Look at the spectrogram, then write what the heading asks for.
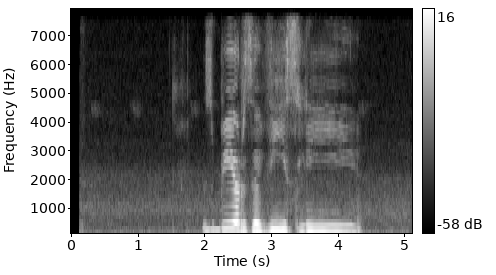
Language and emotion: Russian, sad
